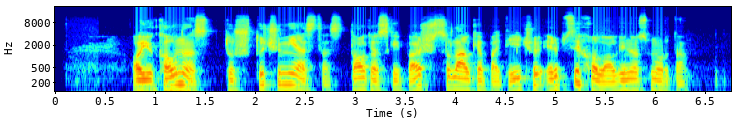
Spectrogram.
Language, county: Lithuanian, Kaunas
